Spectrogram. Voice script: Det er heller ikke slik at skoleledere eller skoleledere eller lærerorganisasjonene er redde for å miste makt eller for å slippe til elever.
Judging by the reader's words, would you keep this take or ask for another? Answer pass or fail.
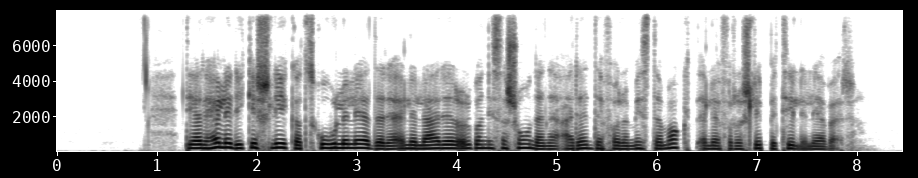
fail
